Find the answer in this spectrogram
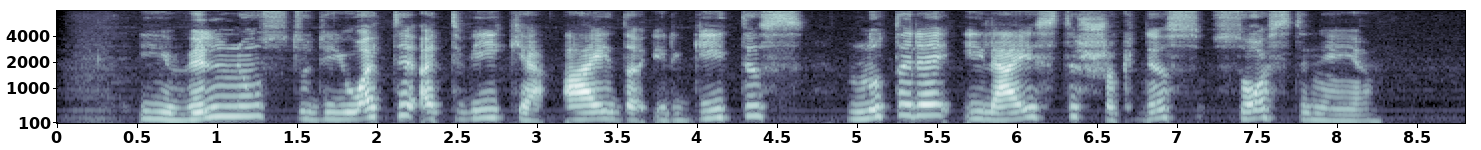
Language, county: Lithuanian, Vilnius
